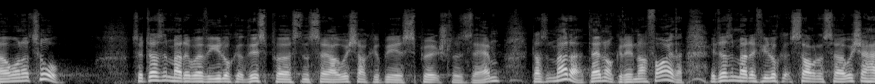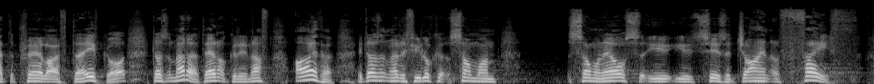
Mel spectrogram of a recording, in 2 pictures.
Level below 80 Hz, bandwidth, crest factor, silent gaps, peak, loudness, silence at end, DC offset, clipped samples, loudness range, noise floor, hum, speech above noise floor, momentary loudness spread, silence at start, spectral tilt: -54 dBFS; 14.5 kHz; 18 dB; none; 0 dBFS; -18 LUFS; 0.2 s; under 0.1%; under 0.1%; 3 LU; -44 dBFS; none; 27 dB; 7 LU; 0 s; -6.5 dB/octave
